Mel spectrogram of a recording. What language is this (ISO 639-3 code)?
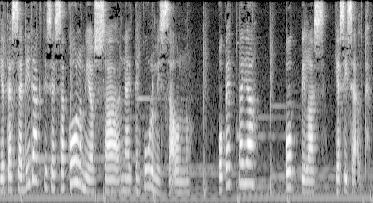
fin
